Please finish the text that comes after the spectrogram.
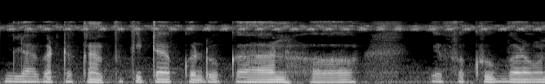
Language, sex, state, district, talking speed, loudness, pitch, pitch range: Bhojpuri, male, Uttar Pradesh, Gorakhpur, 120 wpm, -19 LUFS, 115 Hz, 110-120 Hz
